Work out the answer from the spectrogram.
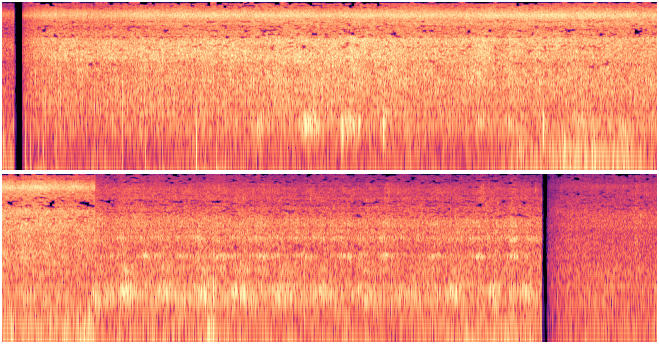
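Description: Minced garlic and palm sugar sizzling in hot oil in a wok, a loud steady hiss. About halfway through it drops to a softer sizzle with light bubbling and crackle.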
